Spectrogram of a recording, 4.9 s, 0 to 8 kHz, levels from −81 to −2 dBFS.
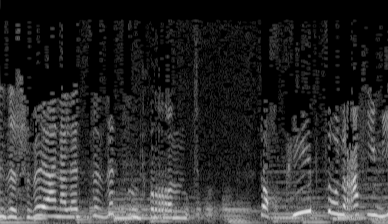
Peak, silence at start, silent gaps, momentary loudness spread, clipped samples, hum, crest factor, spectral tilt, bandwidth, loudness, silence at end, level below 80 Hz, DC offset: -6 dBFS; 0 s; none; 14 LU; under 0.1%; none; 14 dB; -7 dB/octave; 7.6 kHz; -22 LUFS; 0 s; -42 dBFS; under 0.1%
